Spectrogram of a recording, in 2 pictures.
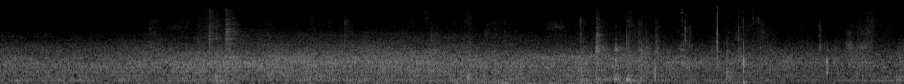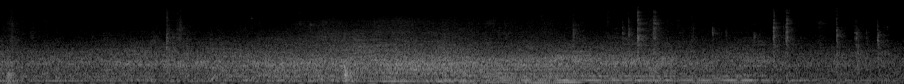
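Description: A dog rustles a blanket as it noses around.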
